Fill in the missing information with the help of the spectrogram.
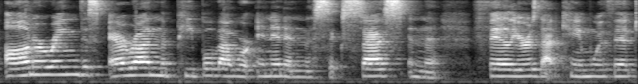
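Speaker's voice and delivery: ordinary delivery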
